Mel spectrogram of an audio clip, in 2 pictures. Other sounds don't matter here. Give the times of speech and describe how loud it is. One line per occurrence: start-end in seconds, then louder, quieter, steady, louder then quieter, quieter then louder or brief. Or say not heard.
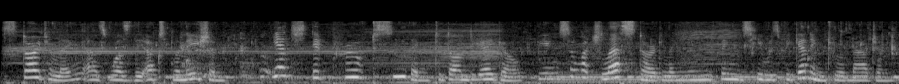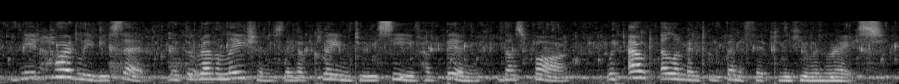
0.0-17.9 steady.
